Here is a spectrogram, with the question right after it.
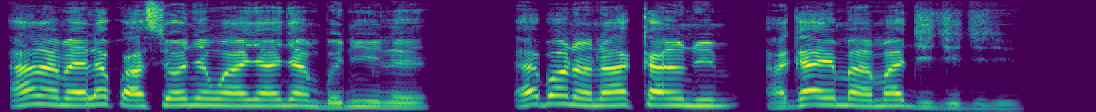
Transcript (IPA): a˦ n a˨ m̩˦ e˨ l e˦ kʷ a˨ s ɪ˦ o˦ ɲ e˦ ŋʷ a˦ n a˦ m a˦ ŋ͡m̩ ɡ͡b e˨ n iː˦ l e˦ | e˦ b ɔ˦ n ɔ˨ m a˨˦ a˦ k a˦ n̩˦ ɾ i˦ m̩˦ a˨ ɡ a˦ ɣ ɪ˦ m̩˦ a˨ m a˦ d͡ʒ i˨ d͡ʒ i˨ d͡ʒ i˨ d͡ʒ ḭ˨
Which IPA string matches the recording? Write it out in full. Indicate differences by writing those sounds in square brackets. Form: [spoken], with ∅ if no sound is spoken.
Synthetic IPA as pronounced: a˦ n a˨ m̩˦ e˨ l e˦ kʷ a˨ s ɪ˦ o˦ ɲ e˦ ŋʷ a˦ [ɲ] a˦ [ɲ] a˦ ŋ͡m̩ ɡ͡b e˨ n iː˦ l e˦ | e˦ b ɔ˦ n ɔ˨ [n] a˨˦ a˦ k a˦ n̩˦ ɾ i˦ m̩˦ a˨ ɡ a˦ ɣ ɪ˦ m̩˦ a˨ m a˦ d͡ʒ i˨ d͡ʒ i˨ d͡ʒ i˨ d͡ʒ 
